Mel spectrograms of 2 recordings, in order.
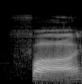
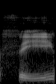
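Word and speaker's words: phi: rotate an additional angle fi or Fe whichever way you want to pronounce that by just the the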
